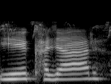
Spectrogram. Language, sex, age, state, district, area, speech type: Hindi, female, 30-45, Uttar Pradesh, Jaunpur, rural, spontaneous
